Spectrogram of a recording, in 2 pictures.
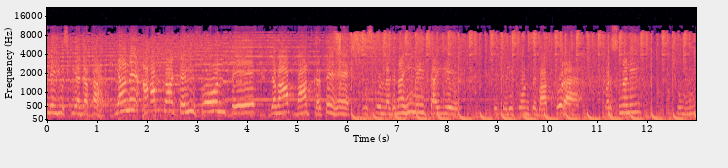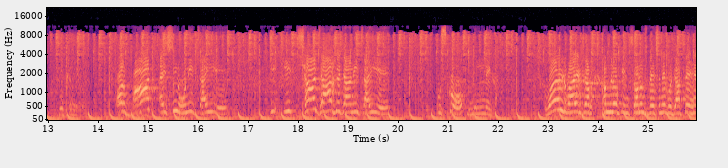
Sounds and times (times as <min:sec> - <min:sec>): Speech: 0:00.0 - 0:08.3, 0:09.0 - 0:11.9, 0:12.6 - 0:13.7, 0:14.4 - 0:16.6, 0:17.5 - 0:19.9, 0:20.8 - 0:22.0, 0:22.9 - 0:25.9
Music: 0:00.0 - 0:25.9.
